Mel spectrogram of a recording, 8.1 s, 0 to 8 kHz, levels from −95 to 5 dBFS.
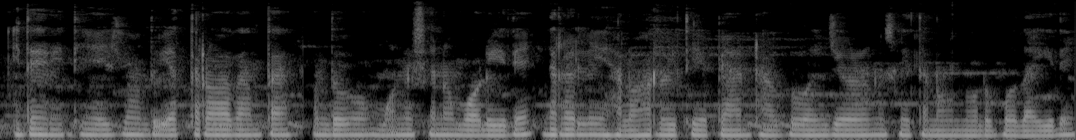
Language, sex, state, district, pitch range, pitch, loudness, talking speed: Kannada, male, Karnataka, Bellary, 110-115 Hz, 115 Hz, -39 LUFS, 135 wpm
